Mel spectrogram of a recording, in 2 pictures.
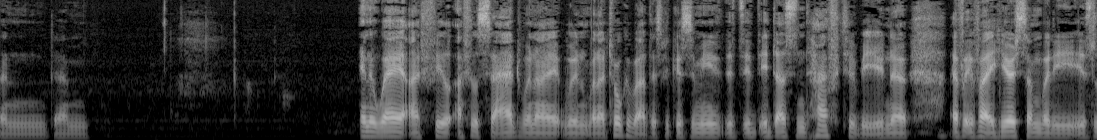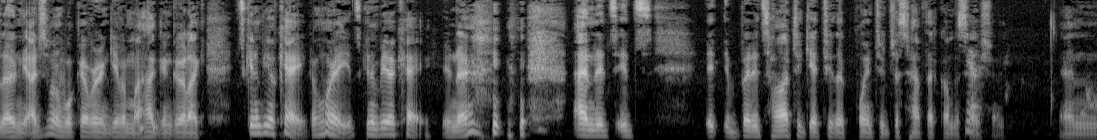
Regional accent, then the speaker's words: South Africa; I think we also grew up in a relatively macho society where, anyway, I grew up in South Africa.

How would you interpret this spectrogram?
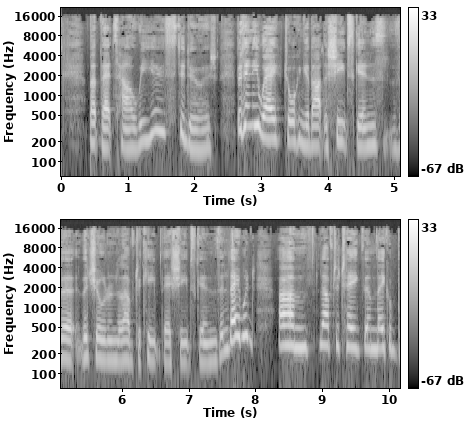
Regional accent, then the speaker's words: New Zealand; Because we come from New Zealand, sheepskins were very readily available

